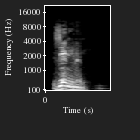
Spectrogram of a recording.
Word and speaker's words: Zinman: Zinman. It's Yeah. like Invader Zin.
